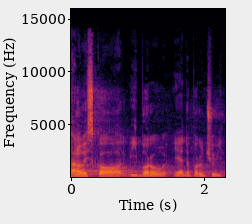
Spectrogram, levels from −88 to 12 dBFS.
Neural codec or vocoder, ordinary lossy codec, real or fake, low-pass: none; MP3, 96 kbps; real; 14.4 kHz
